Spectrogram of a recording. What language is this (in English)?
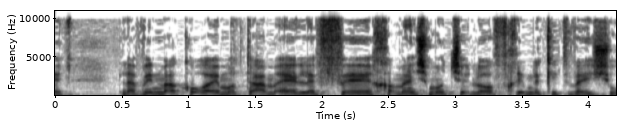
Hebrew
